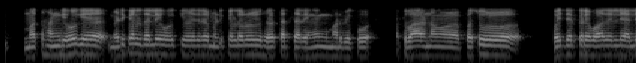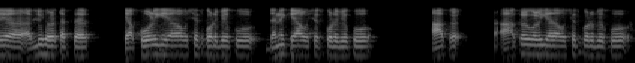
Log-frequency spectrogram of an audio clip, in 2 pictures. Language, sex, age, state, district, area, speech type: Kannada, male, 30-45, Karnataka, Belgaum, rural, conversation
